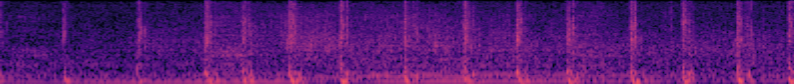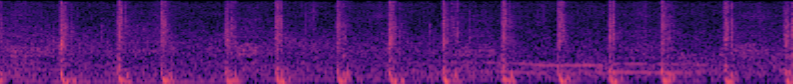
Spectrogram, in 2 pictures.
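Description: Footsteps run on pavement.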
